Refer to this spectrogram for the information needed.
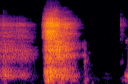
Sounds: Sneeze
